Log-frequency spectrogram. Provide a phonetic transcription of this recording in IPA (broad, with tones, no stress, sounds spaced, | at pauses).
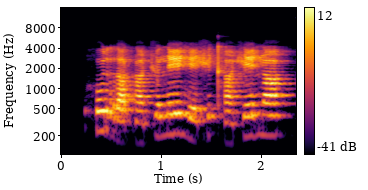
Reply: h o˦ r a˨ k ã˨ t͡ʃ ʊ˦ n eː˦ ɣ e˨ ʃ ɪ˦ kʰ ã˨ ʃ eː˦ n ã˦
